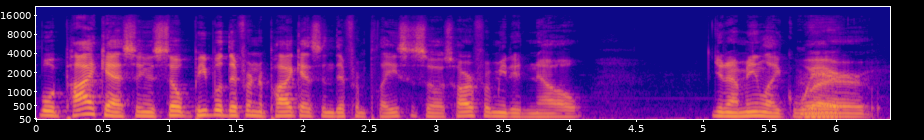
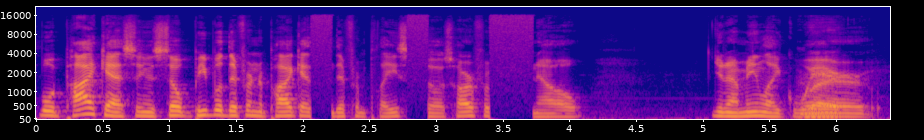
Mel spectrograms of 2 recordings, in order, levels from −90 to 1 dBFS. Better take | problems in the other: first | audio cutting out; filled with static; at 2 s, at 3 s and at 3.5 s

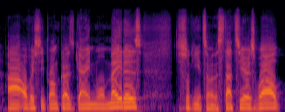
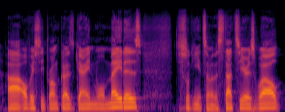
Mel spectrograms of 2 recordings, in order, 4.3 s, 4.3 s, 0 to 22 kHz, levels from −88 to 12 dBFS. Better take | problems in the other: second | distortion; slight; 9 dB below the speech

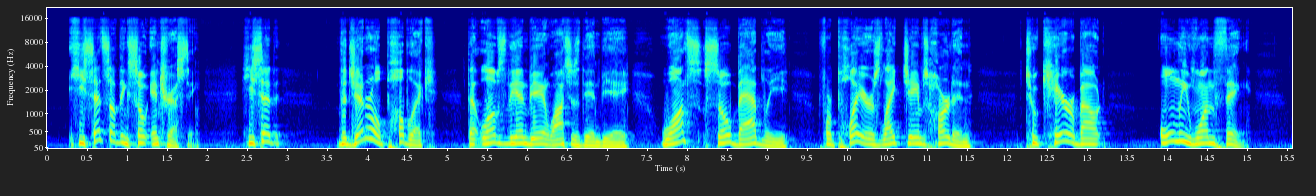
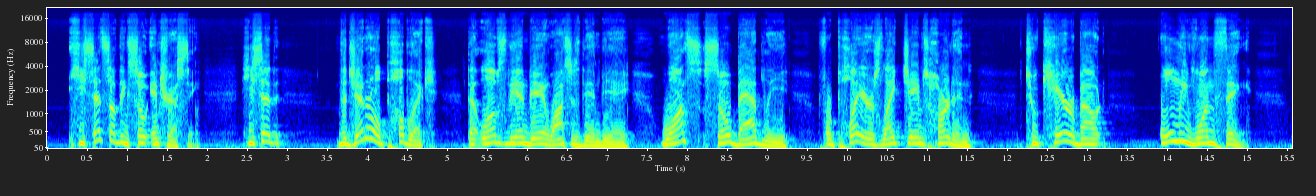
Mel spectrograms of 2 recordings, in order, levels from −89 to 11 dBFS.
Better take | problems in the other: first | distortion; slight; 10 dB below the speech

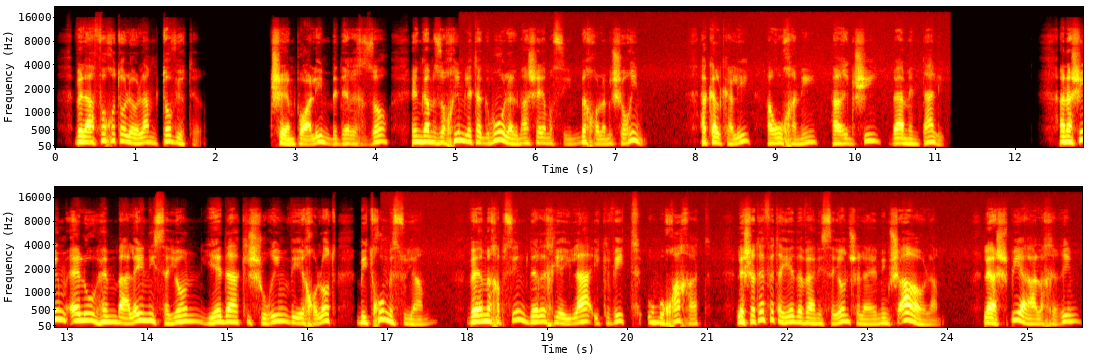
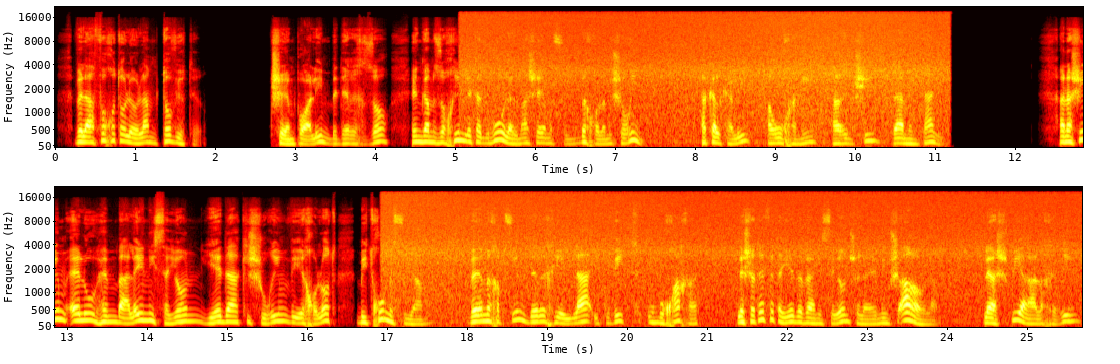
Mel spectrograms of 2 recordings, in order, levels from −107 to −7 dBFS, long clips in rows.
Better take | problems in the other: first | hiss; loud; from 5 to 11 s and from 17 s on; 4 dB below the speech; faint in the first

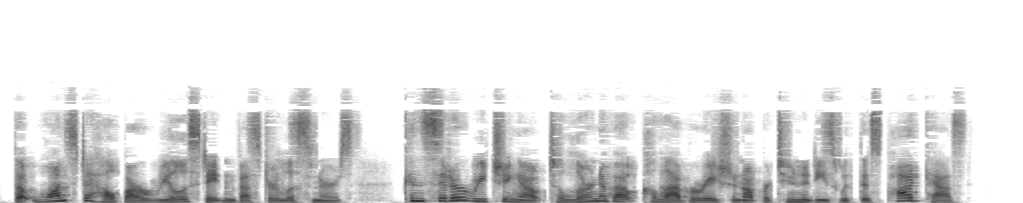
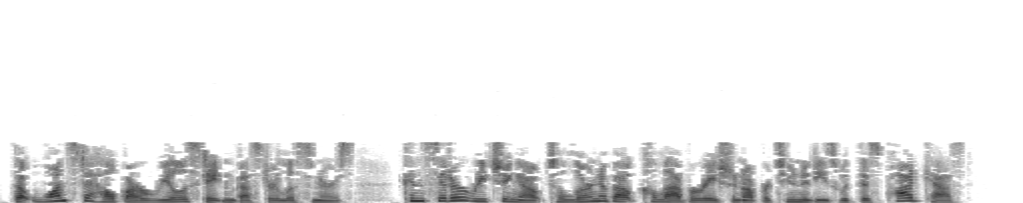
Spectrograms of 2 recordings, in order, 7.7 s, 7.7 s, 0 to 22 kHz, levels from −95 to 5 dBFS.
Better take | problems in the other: first | garbled, watery; badly; nothing above 6.5 kHz; slightly in the first

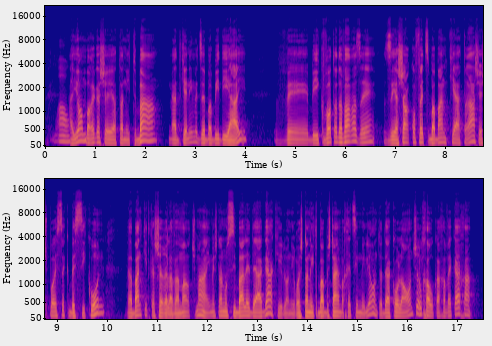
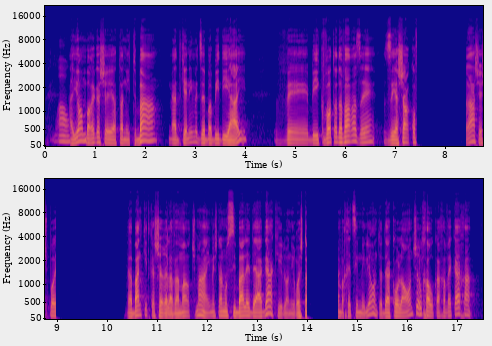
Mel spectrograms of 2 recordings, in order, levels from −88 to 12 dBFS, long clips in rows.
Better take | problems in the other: first | audio cutting out; at 7.5 s for 1 s, at 9 s for 1.5 s and at 14 s for 0.5 s

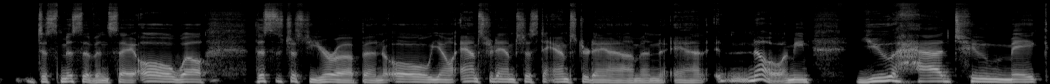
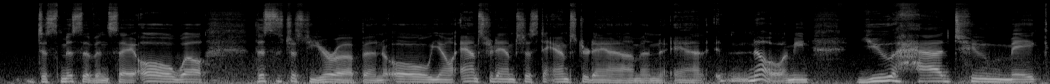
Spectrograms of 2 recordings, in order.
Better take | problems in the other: first | wind noise on the microphone; occasional gusts; 25 dB below the speech

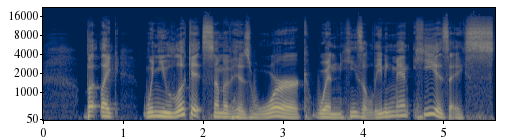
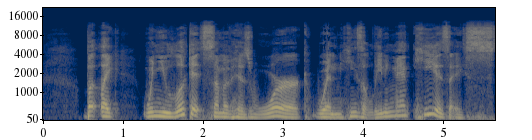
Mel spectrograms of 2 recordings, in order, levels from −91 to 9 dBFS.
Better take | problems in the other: first | garbled, watery; slightly

